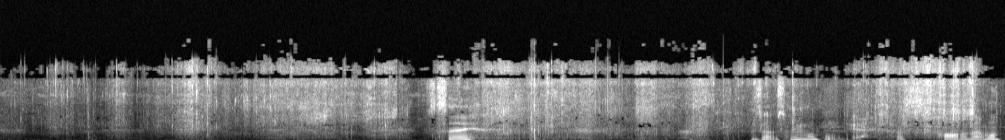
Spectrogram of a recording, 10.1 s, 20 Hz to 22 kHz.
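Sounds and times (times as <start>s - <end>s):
hand rustling dry leaves: 0.0s - 10.0s.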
